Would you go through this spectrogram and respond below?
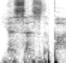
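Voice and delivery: hushed, voiceless whisper. Real, not acted. Kid whispers about the movie to parent, whispering. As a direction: whisper it very low. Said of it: "Stop whispering".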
